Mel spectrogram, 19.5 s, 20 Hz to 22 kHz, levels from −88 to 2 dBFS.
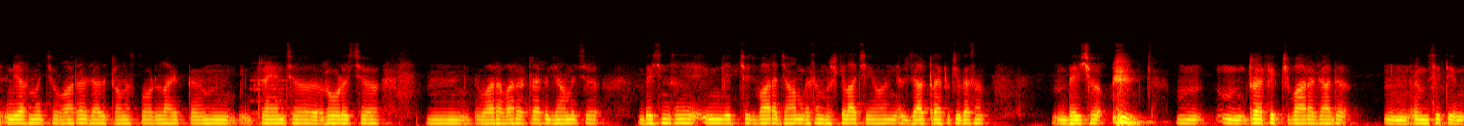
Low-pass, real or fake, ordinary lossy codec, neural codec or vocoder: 5.4 kHz; real; none; none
